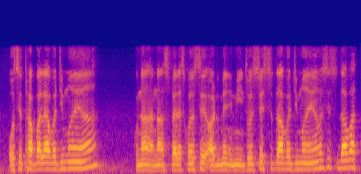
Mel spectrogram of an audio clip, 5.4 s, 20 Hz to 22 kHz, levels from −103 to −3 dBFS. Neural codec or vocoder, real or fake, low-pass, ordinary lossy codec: codec, 16 kHz in and 24 kHz out, 1 kbps, XY-Tokenizer; fake; 7.2 kHz; none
